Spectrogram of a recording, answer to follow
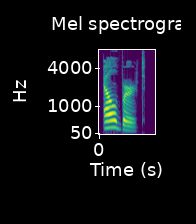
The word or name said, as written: elbert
